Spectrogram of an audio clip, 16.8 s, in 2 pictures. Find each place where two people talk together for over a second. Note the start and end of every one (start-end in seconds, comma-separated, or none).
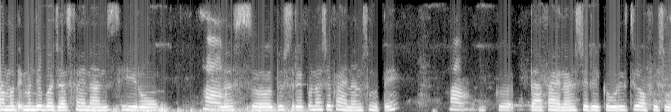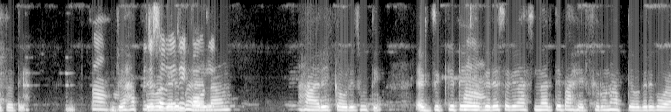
9.6-11.1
